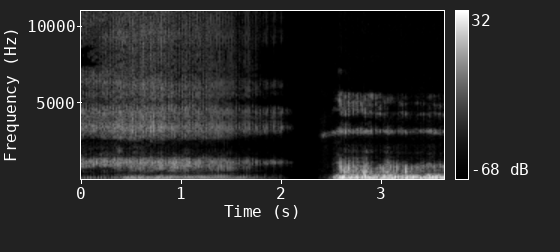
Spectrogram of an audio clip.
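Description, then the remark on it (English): A deep, rumbling breath from a large creature's nostrils, from behind a mossy rock hiding an entrance, fades out, then after a brief pause a louder, gravelly growl rises and holds. No talking. “A rumble of a breath, a growl from around the corner.”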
